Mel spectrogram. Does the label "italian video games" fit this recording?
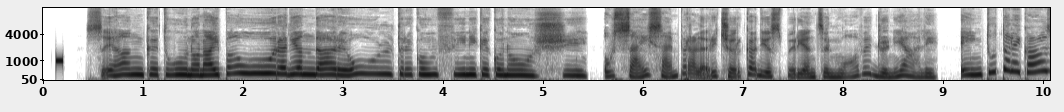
Yes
